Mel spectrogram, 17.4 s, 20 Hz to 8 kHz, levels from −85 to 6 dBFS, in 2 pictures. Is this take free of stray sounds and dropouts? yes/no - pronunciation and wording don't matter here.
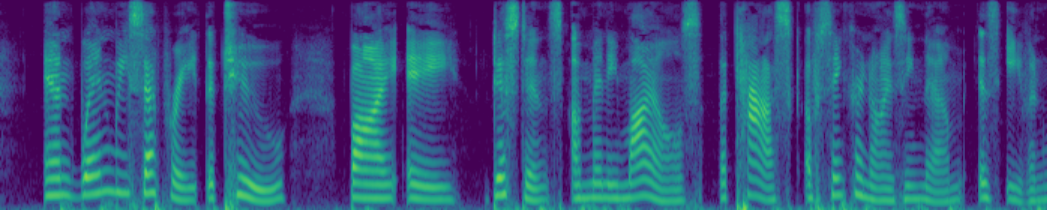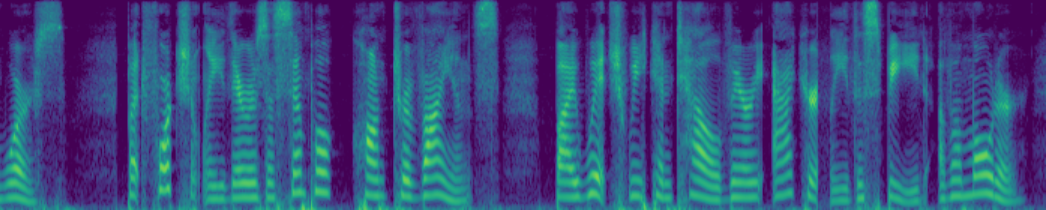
no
